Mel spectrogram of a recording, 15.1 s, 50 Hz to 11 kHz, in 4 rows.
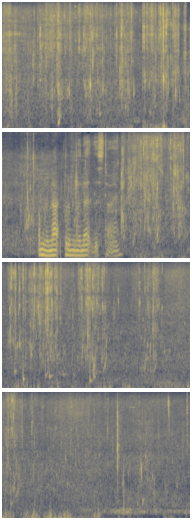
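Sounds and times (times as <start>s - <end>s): water splashing and sloshing: 0.0s - 15.0s
wind rumble on microphone: 5.0s - 15.0s.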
